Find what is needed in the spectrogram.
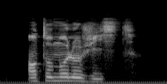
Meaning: entomologist
- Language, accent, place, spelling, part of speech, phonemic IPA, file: French, France, Lyon, entomologiste, noun, /ɑ̃.tɔ.mɔ.lɔ.ʒist/, LL-Q150 (fra)-entomologiste.wav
